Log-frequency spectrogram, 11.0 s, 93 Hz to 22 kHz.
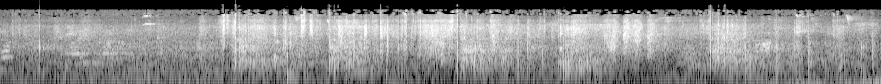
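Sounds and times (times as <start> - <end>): racket hitting tennis ball: 2.5 - 10.6.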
